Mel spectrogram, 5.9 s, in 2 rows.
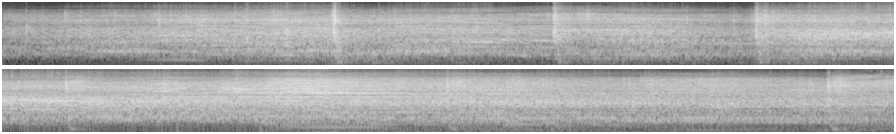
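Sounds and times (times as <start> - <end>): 
dense hissing crowd roar: 0.0 - 5.9
wrestling theme music: 3.5 - 5.9.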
